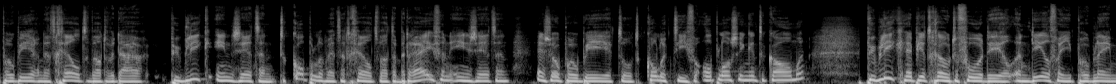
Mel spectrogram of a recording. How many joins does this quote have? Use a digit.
0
